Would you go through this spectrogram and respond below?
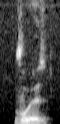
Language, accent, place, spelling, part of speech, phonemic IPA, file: French, France, Lyon, voueuse, noun, /vwøz/, LL-Q150 (fra)-voueuse.wav
- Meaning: female equivalent of voueur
